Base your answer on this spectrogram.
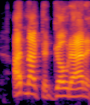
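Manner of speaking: usual speaking voice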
